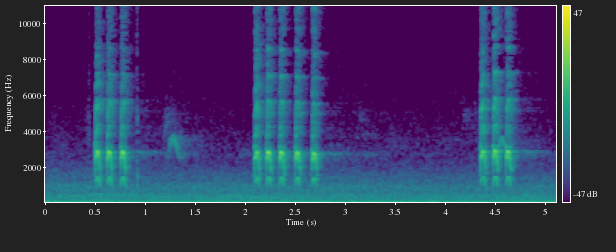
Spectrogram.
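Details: Woodpecker in the morning giving three short bursts of three to five sharp, harsh, evenly spaced notes, separated by pauses of over a second, over a low steady background rumble.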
